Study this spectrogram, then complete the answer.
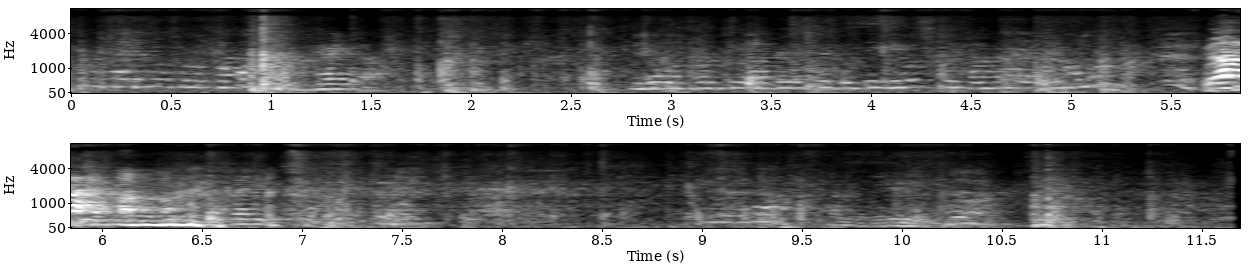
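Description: Boxing gloves thump sharply in quick sparring.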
